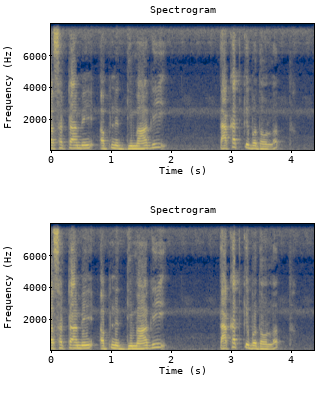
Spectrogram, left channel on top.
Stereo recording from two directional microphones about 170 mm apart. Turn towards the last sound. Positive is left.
turn(degrees=-60)  # may be behind; listen again after turning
